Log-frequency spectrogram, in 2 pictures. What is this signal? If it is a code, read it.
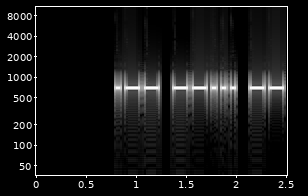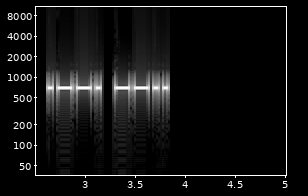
Morse code, heard as a keyed tone, about 25 wpm, 700 Hz. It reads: W7MPZ
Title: USA Call Signs - 5 Characters - 25wpm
